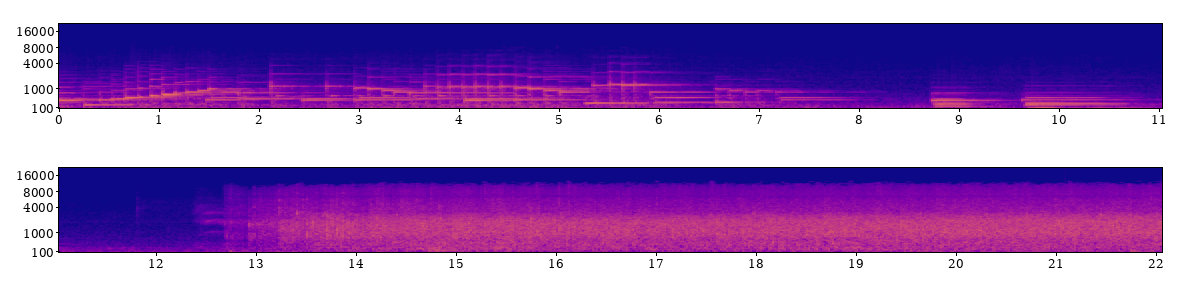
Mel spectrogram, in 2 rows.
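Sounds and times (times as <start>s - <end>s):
audience applause: 12.7s - 22.0s.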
